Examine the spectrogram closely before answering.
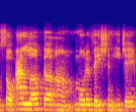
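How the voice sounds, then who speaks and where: Here a woman speaks in an animated tone. There is audible room echo. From Miami, Florida. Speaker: assisted living business coach and nurse. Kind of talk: interview.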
